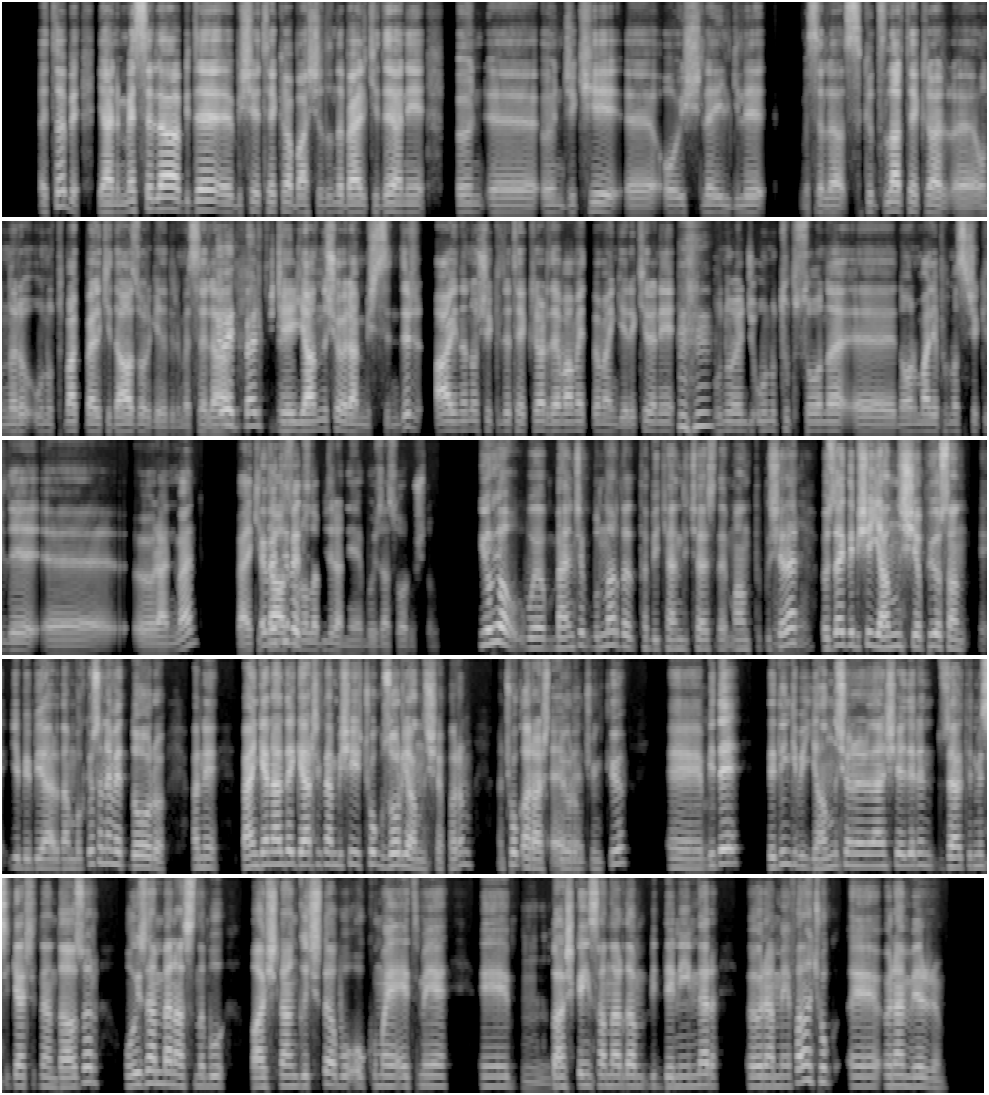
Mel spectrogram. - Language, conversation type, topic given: Turkish, podcast, Yeni bir şeye başlamak isteyenlere ne önerirsiniz?
- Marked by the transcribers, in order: other background noise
